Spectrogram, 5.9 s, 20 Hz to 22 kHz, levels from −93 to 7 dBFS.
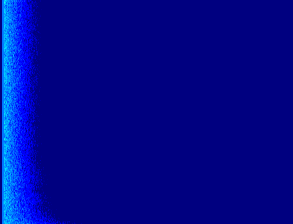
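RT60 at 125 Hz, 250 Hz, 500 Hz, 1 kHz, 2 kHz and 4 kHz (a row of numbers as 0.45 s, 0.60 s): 2.6 s, 2.5 s, 2.3 s, 1.9 s, 1.7 s, 1.5 s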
